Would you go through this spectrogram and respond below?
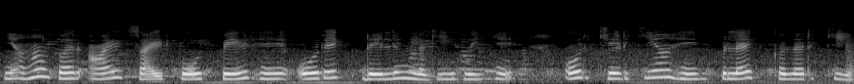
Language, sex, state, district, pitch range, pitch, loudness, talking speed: Hindi, female, Madhya Pradesh, Dhar, 245-280 Hz, 260 Hz, -14 LUFS, 135 wpm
